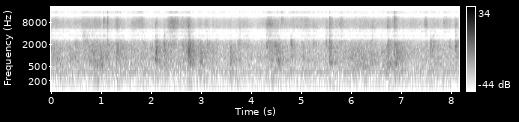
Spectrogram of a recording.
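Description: Paper rustling and book pages being leafed through, with scattered soft handling and scraping noises, over a faint steady hum.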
